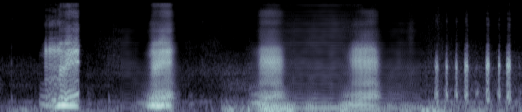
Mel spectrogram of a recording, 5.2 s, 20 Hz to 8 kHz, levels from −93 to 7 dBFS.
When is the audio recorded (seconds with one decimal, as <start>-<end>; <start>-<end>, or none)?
0.0-1.2; 1.8-2.5; 4.2-5.2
